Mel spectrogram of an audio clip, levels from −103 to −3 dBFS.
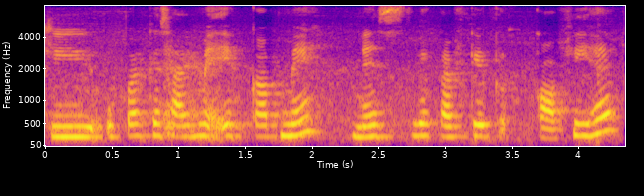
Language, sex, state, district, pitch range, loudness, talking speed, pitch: Hindi, female, Bihar, Vaishali, 225-255 Hz, -13 LUFS, 195 wpm, 240 Hz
